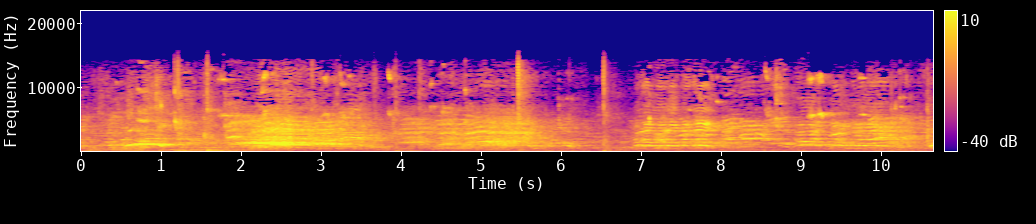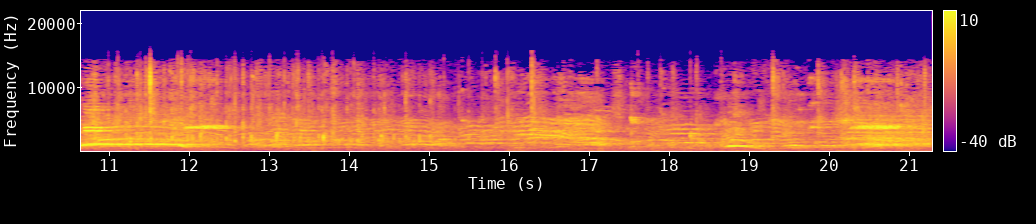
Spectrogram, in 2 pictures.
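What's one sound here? Girls' voices call out and chatter in a large echoing gym.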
